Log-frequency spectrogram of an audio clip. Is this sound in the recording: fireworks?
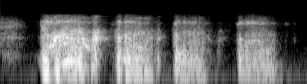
no

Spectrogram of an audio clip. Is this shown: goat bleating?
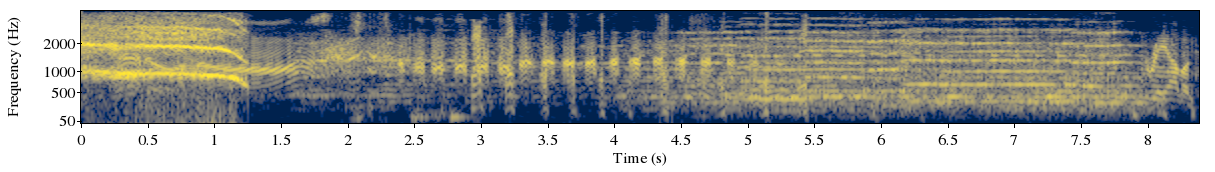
yes

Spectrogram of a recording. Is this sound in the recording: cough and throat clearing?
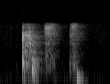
yes

